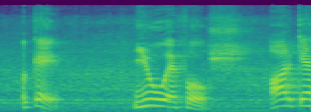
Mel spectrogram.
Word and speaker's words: UFO: तो देखो यहाँ पर UFO में यू, वाई, ओ, यू, ऐसा यू का प्रोनाउंसिएशन आता है, मतलब वाई का प्रोनाउंसिएशन आता है, यू का नहीं. Okay, UFO.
